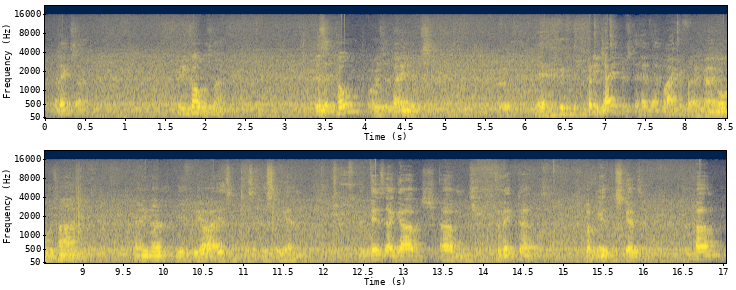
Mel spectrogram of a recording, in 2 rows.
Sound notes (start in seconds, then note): 6.2 laughter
